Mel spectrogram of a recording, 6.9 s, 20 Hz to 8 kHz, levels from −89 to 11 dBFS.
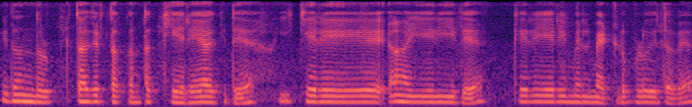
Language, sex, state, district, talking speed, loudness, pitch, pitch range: Kannada, female, Karnataka, Mysore, 130 wpm, -19 LUFS, 165 Hz, 155-170 Hz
